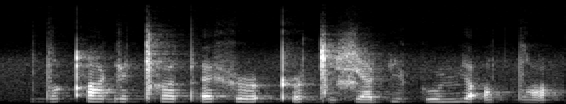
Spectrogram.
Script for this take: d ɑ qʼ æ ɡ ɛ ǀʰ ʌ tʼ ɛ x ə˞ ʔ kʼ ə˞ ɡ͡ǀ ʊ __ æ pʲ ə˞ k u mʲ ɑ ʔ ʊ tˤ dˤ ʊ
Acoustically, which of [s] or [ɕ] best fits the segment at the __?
ɕ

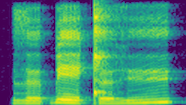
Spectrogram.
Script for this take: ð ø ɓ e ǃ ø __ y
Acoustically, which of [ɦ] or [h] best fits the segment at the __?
ɦ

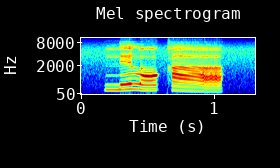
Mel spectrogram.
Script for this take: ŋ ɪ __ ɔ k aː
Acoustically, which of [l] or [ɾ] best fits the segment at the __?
l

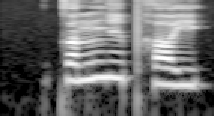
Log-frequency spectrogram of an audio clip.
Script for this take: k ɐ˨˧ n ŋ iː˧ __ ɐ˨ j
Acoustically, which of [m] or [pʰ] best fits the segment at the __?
pʰ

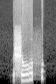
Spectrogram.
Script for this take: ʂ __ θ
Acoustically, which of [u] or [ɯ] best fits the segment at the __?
u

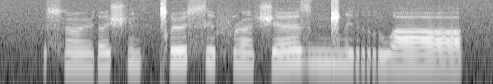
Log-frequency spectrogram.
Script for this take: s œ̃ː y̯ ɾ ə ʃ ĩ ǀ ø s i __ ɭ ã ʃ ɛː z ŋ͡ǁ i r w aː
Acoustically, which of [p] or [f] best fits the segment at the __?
f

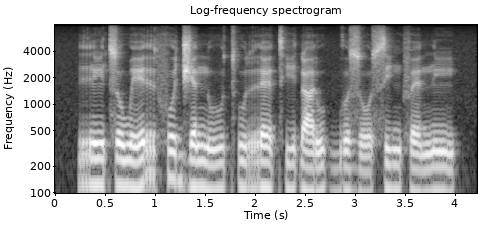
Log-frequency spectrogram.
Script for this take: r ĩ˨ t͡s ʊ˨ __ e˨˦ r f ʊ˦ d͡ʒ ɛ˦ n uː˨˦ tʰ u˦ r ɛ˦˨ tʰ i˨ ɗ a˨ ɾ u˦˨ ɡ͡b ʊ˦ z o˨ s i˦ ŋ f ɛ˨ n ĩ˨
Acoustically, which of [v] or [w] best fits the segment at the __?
w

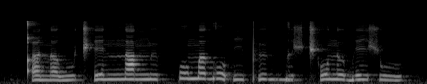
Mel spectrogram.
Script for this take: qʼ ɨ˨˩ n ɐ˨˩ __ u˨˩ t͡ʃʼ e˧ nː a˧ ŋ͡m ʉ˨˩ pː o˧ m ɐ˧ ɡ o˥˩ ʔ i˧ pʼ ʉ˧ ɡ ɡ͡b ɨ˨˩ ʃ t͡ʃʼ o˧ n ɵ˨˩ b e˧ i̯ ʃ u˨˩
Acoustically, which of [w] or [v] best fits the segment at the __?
w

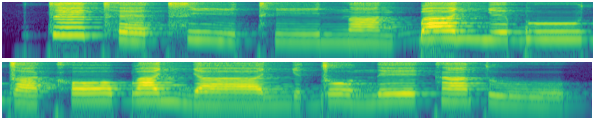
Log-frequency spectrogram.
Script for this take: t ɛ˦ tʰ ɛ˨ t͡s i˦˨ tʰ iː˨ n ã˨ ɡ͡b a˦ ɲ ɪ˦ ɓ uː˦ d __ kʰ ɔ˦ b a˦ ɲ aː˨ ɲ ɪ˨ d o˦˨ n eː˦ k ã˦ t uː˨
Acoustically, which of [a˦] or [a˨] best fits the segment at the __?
a˨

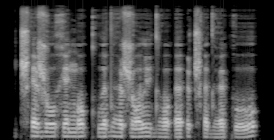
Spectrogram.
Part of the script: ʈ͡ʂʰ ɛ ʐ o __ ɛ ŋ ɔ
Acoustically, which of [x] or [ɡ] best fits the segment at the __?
x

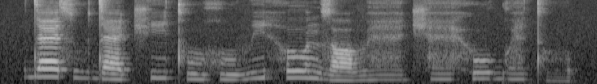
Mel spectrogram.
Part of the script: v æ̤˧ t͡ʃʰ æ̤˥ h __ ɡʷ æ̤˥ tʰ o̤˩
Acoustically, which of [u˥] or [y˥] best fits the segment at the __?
u˥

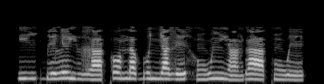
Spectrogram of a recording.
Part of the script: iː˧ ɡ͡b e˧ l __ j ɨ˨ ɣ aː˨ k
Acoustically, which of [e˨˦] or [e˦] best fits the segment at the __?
e˦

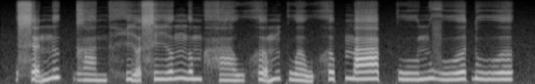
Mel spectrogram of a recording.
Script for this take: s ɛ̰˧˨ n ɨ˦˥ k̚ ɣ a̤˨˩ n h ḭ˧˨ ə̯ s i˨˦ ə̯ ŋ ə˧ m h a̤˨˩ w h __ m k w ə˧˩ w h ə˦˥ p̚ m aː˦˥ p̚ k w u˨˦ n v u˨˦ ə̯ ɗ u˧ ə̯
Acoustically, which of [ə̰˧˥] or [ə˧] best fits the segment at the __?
ə̰˧˥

